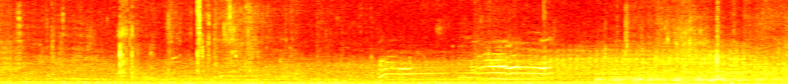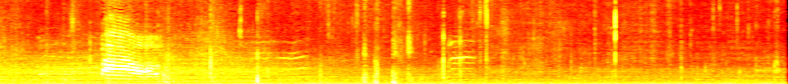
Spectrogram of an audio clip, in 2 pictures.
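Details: Stray cats, more gathered than usual, being hand-fed only churu treats after the food and plates were forgotten; several short meows around the middle, then a loud rising, harmonic-rich meow, over a constant low rumbling background.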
